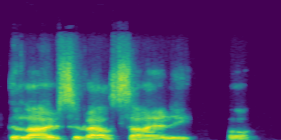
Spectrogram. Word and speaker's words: Alcyone: called The Lives of Alcyone, or Alcyone. I prefer the Greek version, Alcyone, because it's a star name, which that's how it's generally pronounced.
